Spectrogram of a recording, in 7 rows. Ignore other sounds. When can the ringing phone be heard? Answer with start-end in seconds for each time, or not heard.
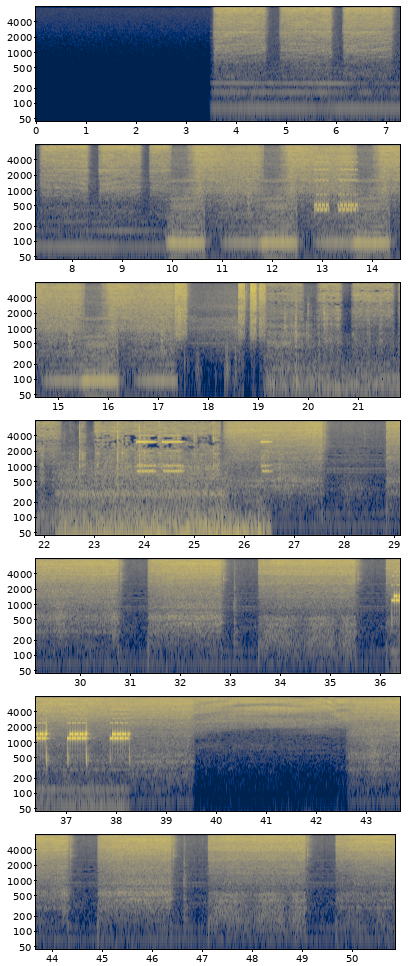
12.8-13.8, 23.9-26.6, 36.2-38.3.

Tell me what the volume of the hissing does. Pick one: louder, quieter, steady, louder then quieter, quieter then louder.
steady.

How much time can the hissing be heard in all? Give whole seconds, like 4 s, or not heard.
47 s.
